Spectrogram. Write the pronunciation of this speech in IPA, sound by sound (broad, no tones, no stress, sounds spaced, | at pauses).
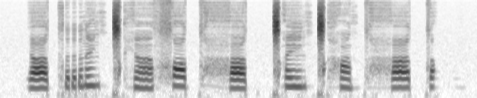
e tˤ r ĩ ǀʰ ĩ sˤ a tˤ h u tˤ ǀ ẽ ǀʰ ɐ̃ tˤ h i tˤ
